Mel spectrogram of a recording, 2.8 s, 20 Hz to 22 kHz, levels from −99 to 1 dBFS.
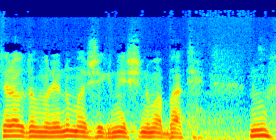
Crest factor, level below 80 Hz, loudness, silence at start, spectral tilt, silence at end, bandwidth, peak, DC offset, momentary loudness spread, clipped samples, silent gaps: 12 dB; -40 dBFS; -18 LUFS; 0 s; -8 dB/octave; 0 s; 13.5 kHz; -4 dBFS; under 0.1%; 16 LU; under 0.1%; none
